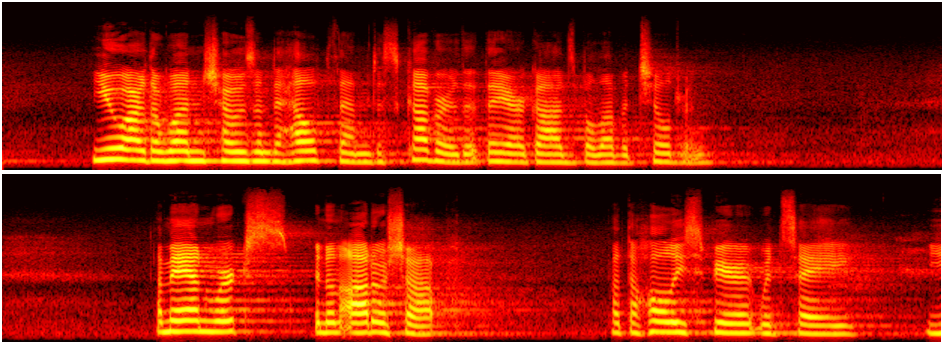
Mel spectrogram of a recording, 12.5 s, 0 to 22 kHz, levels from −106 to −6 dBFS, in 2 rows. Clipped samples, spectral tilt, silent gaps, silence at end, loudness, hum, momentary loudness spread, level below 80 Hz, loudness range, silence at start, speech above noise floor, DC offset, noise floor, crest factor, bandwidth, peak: under 0.1%; -4 dB/octave; none; 0 s; -31 LUFS; none; 14 LU; under -90 dBFS; 10 LU; 0.6 s; 39 dB; under 0.1%; -70 dBFS; 22 dB; 12.5 kHz; -12 dBFS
